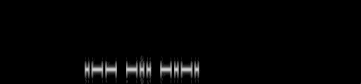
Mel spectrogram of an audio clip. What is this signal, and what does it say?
Morse code, heard as a keyed tone, about 36 wpm, 700 Hz. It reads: WDC
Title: USA Call Sign Postfixes - 3 Letters 35wpm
